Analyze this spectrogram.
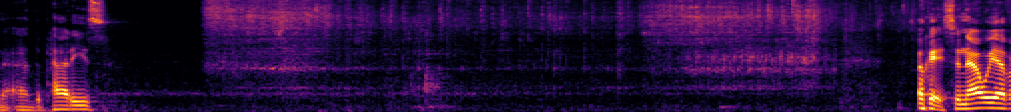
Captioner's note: sizzling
